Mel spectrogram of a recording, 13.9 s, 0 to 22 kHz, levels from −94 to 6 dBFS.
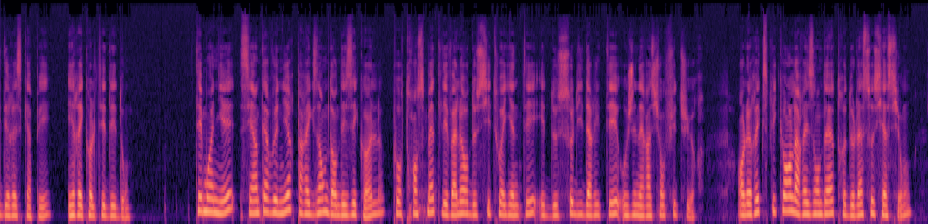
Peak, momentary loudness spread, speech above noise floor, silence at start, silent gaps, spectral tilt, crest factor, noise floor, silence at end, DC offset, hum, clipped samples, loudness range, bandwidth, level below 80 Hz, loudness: -2 dBFS; 8 LU; 38 dB; 0 s; none; -6 dB/octave; 18 dB; -58 dBFS; 0.25 s; under 0.1%; none; under 0.1%; 3 LU; 16 kHz; -62 dBFS; -21 LUFS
